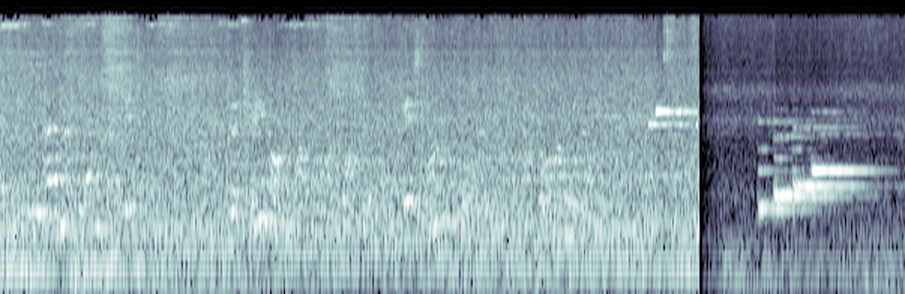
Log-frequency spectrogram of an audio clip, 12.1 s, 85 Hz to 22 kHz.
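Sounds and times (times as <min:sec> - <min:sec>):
train rumble and hiss: 0:00.0 - 0:12.0
high two-note beep: 0:08.7 - 0:09.4.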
